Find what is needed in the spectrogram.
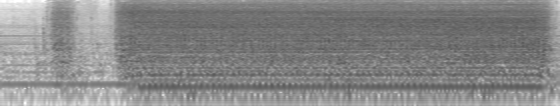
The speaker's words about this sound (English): The sewing room at New England Flag and Banner is humming with activity. It's been that way for a while now.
